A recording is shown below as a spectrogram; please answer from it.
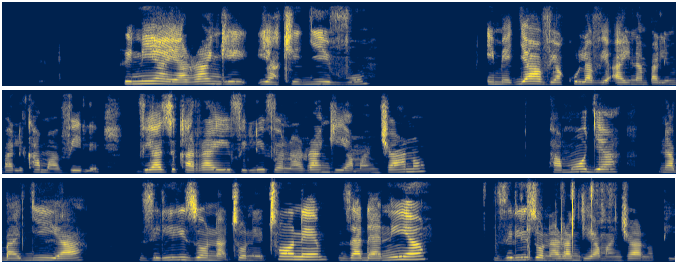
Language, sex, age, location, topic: Swahili, female, 25-35, Mombasa, agriculture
